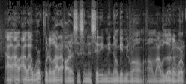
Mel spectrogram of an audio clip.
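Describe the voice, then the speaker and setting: Against noticeable background noise, a man with a very deep, low pitch talks at a very fast pace. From Charlottesville, Virginia. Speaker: hip hop artist. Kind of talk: radio interview. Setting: radio studio. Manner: casual, many fillers.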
